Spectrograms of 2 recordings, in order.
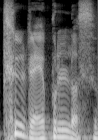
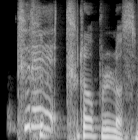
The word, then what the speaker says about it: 트래블러스 맵: 트래블러스 맵입니다. 트러블러스 맵이 아니고요.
